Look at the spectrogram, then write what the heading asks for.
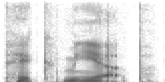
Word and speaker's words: pick me up: All three words flow together smoothly. It's not pick me up, but more like pick me up, almost like one word.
